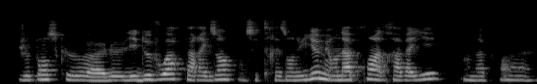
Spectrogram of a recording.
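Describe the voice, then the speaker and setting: At a fairly slow pace, a woman with a medium pitch talks in an unremarkable speaking voice. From Paris, France. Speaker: podcast host, French teacher. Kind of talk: interview. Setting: home recording, window open.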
